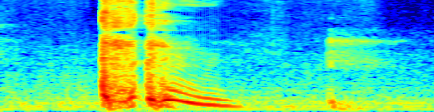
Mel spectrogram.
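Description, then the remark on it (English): Two sharp coughs in quick succession trail off into a raspy, voiced exhale, followed by a fainter third cough a moment later. Nobody speaks, and the background is quiet. “Well, I'm coughing so much, this feels weird.”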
